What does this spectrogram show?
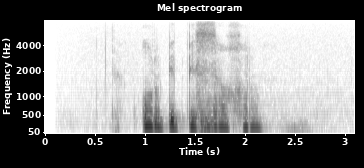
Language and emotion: Russian, neutral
